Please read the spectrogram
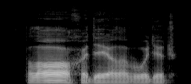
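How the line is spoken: Man's mutter. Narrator (Russian): буркнул мужчина

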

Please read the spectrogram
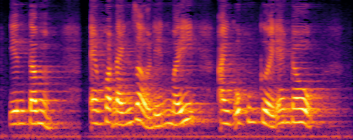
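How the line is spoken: Hearty loud laughter. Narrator (Vietnamese): cười to sảng khoái

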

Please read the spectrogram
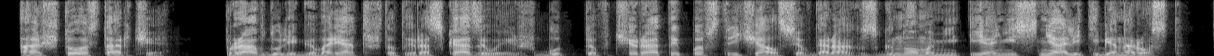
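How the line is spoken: Plain. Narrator (Russian): спросил он

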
